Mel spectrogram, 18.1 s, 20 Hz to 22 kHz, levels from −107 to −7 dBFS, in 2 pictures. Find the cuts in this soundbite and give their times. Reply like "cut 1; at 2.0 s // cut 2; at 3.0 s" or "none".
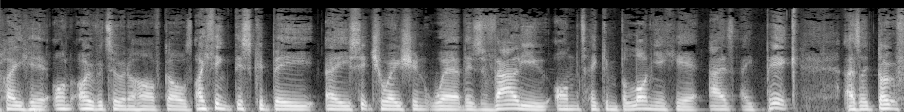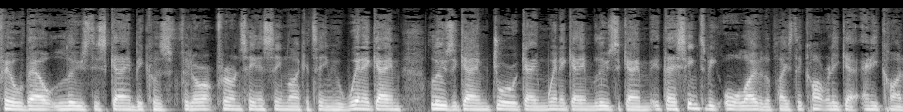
cut 1; at 1.9 s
